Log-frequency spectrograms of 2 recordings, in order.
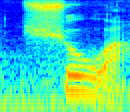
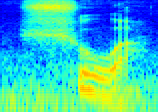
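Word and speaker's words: שוע: Shua, a pronúncia ainda é a mesma, Shua.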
